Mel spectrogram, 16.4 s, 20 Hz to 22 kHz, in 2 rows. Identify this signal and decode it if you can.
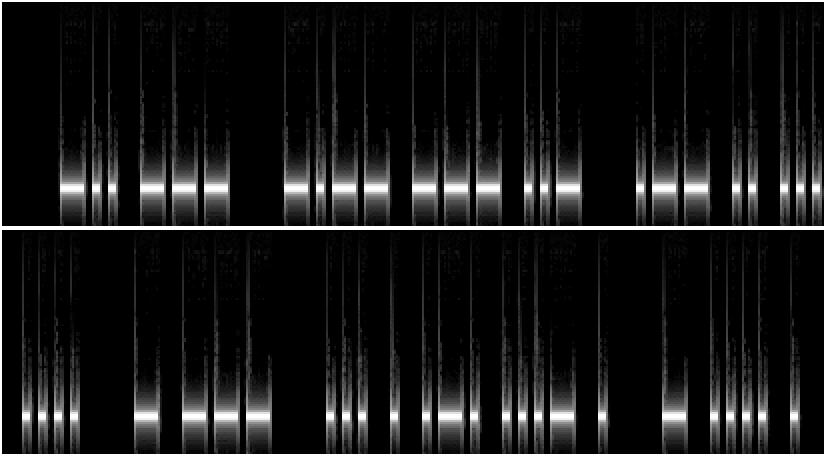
Morse code, heard as a keyed tone, about 15 wpm, 700 Hz. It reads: DO YOU WISH TO SERVE THE
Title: Sentences from Top 1600 Words 15wpm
